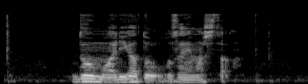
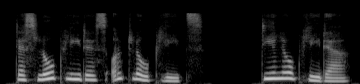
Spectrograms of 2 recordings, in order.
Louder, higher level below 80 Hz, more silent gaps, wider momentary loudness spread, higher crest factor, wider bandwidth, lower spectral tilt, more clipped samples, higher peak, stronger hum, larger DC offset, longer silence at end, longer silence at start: about the same, -22 LUFS vs -24 LUFS; about the same, -64 dBFS vs -68 dBFS; second, none vs 2.12-2.50 s; first, 15 LU vs 9 LU; about the same, 18 dB vs 16 dB; about the same, 11.5 kHz vs 12 kHz; about the same, -5.5 dB/octave vs -6 dB/octave; neither; first, -6 dBFS vs -10 dBFS; neither; neither; first, 0.8 s vs 0.15 s; about the same, 0.05 s vs 0.15 s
